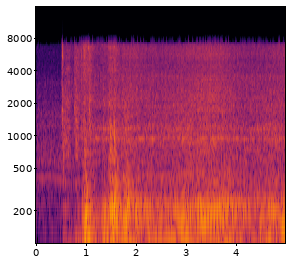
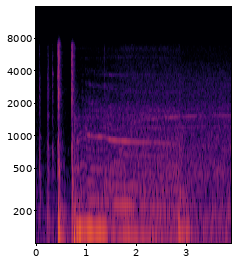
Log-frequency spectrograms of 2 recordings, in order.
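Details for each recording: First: Right-hand-drive 1990 Honda CRX SiR, reportedly built B20B block with GSR head, ITBs and 4-2-1 headers: it catches after a short crank and idles fairly evenly. Fuel pressure reads just over 20 psi, down from 60 earlier; owner suspects an overheating fuel pump. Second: Mic at the fuel pump of a RHD 1990 Honda CRX SiR with reportedly built B20B block, GSR head, ITBs: a couple of clicks at key-on, then a steady low electric hum for a few seconds as the pump primes normally.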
